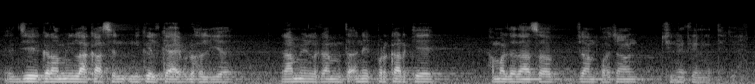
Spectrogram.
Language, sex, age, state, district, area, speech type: Maithili, male, 30-45, Bihar, Purnia, rural, spontaneous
